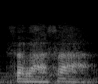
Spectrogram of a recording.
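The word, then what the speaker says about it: ثلاثة: So that is why you have salasatun. But in pronunciation we will say salasa.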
